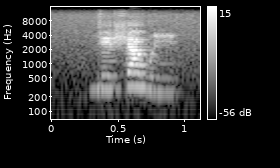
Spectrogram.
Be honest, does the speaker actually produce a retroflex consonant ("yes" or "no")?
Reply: no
